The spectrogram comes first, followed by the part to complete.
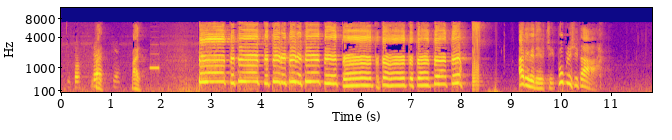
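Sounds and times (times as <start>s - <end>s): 
speech: 0.1s - 1.7s, 2.8s - 8.1s, 9.2s - 10.8s
telephone answering machine electronic beep: 1.8s - 2.0s.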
